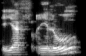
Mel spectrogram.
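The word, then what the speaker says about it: يَفْعِلُ: Kemudian ada yang ketiga fa'ala yaf'ilu, ini ainnya kasrah.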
